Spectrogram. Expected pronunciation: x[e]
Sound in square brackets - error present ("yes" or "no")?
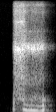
yes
